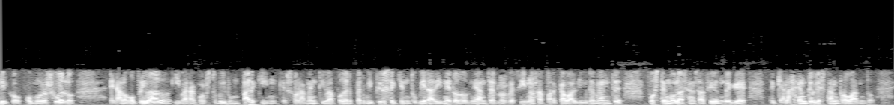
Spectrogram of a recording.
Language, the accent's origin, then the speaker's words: Spanish; Spain; Yo soy español y soy patriota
